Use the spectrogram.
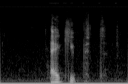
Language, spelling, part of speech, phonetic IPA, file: Polish, Egipt, proper noun, [ˈɛɟipt], Pl-Egipt.ogg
